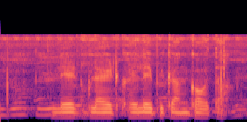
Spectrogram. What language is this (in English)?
Marathi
